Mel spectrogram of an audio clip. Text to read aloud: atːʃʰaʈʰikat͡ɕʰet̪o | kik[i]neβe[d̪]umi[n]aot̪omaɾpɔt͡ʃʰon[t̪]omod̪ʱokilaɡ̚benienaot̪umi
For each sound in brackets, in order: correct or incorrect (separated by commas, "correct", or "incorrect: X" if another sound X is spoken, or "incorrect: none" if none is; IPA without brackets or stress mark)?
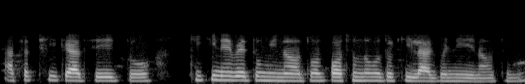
correct, incorrect: t̪, correct, incorrect: d̪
